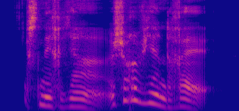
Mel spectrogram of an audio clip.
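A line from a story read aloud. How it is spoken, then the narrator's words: Dazed stammering murmur. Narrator (French): balbutia-t-il à demi-voix, comme un homme qui n'a pas pleinement conscience de ce qu'il dit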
